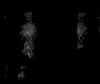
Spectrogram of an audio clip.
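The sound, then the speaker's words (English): A pet dog whimpers softly in two or three short, breathy bursts spaced about half a second apart, faint, with no talking. “That's my, that's my dog. He's agreeing with us.”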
